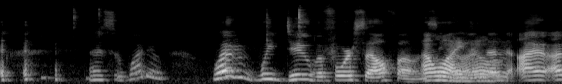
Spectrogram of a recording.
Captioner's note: laughter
